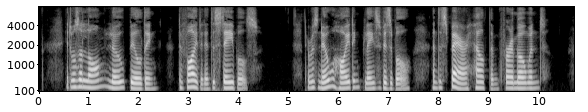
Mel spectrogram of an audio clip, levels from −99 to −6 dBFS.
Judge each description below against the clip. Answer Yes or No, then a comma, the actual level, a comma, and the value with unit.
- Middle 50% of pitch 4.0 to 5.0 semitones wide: No, narrow, 2.5 semitones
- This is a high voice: Yes, high, 200 Hz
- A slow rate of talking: Yes, slow, 125 wpm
